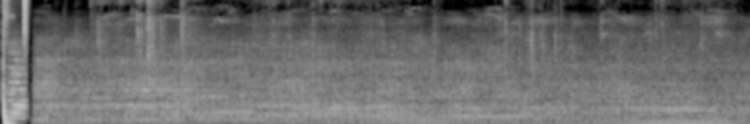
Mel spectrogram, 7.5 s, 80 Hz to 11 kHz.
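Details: Newly rebuilt air-cooled VW 1600cc flat-four, first start: short burst as it catches, then a steady, even low idle holding without misses; sounds healthy.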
